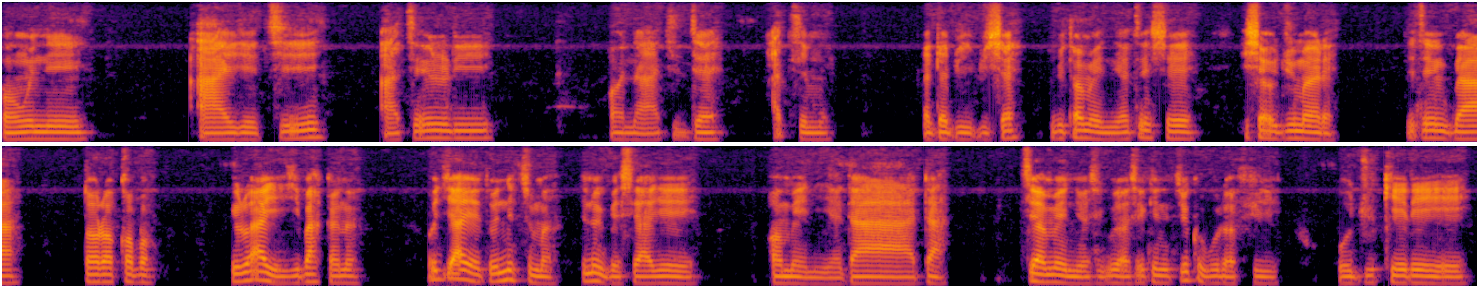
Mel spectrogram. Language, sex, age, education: Yoruba, male, 15-29, secondary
